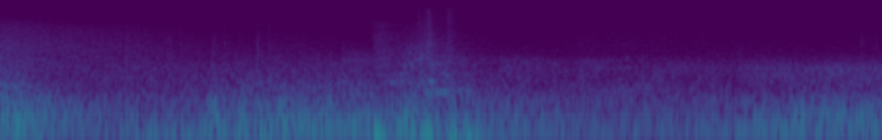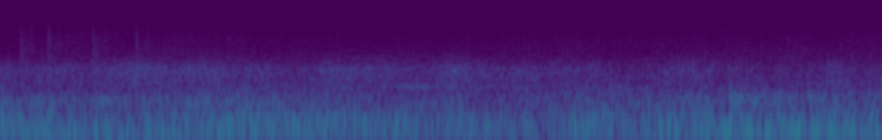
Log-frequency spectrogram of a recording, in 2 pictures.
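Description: A warship's engines rumble low and steady.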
